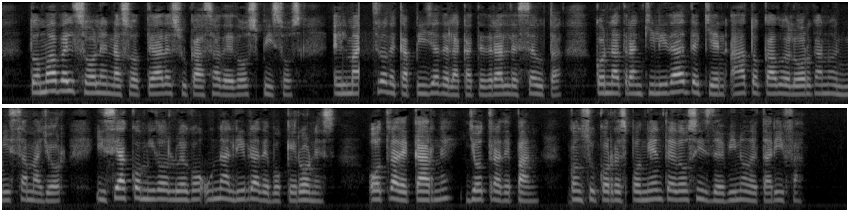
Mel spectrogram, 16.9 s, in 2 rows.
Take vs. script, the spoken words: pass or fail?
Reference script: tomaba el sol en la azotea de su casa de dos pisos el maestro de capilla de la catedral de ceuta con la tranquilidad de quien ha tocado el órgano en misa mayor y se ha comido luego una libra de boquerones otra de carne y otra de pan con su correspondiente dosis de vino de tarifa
pass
